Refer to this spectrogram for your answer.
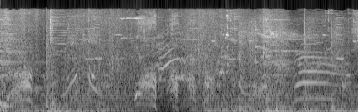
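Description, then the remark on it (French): A loud, constant storm roar with waves crashing and heavy thuds against a boat, while high wailing, creaking tones rise and fall through the churning noise. “Je me demande ce que ça fait de traverser ce genre de gros temps sur un bateau.”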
